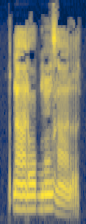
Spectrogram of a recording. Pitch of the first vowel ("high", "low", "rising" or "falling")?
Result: high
